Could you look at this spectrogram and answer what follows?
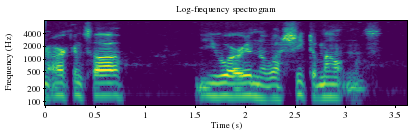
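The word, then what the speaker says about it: Ouachita: haven't been there now wasita which is spelled you'd think oh wasita is spelled with a W no it's not spelled with a q q UI c h ta and the wasita mountains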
